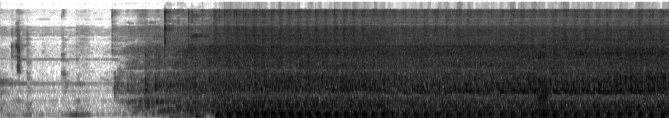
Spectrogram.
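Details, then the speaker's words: Honda Beat eSP PGM-FI scooter with a sputtering complaint, before water-spray testing: catches after a second and settles into a steady, even idle with no stumbles or missed beats; running normally. "Nah di sini soalnya motor sehat ini enggak ada ciri-ciri untuk merebut"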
